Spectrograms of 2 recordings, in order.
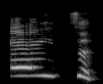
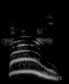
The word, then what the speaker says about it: hate: Now remember, the magic E would be silent. You will not pronounce it. Whenever you see it at the end of a word, you will not say ate. No, no, no. You will not say ati. No, no, no.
